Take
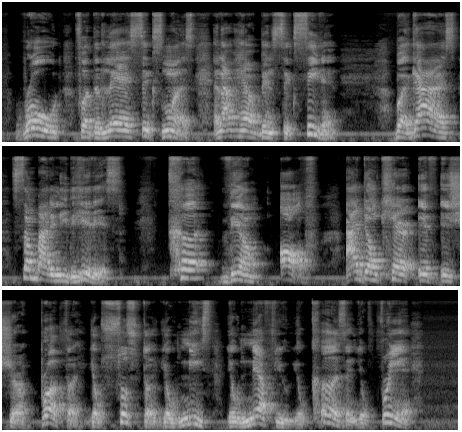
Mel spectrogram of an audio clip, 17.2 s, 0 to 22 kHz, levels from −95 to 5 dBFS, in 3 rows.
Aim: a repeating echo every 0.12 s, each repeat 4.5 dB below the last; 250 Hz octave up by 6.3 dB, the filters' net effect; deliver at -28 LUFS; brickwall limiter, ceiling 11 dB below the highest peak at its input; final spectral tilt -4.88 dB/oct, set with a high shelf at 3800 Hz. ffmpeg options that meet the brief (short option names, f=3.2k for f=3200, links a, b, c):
-af "equalizer=f=250:t=o:g=8,highshelf=f=3.8k:g=-7.5,alimiter=limit=-17dB:level=0:latency=1,aecho=1:1:120|240|360|480|600|720|840|960|1080:0.596|0.357|0.214|0.129|0.0772|0.0463|0.0278|0.0167|0.01,volume=-3dB"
